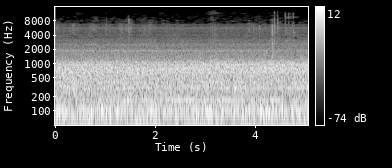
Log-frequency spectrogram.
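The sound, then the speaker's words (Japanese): A Kiha 71 series diesel train running steadily as it approaches its terminus at Beppu, with a continuous low rumble and rolling noise, a few faint high squeals near the end, and no voices. “湯布院の森でのひと夏はいかがでしたでしょうか列車はまもなく終点の別府に到着します。”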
